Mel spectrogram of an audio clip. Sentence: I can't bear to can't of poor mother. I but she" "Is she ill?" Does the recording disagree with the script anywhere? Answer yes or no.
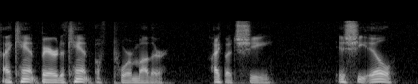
no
